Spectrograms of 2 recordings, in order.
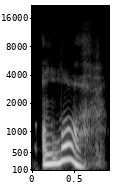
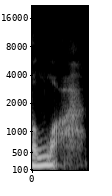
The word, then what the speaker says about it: Allah: the name of Allah, don't forget the sound of the ha at the end, because the name of Allah is Allah, not Allah, like some people say.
